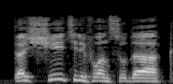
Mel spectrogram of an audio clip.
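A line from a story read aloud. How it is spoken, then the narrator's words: Shout. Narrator (Russian): крикнула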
